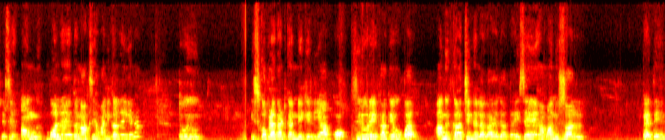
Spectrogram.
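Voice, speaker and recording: A grammar teacher with a high, slightly bright voice patiently repeats her examples and checks her students' understanding. The recording is roomy and echoey, the mic is a bit distant, and faint background hiss is present.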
